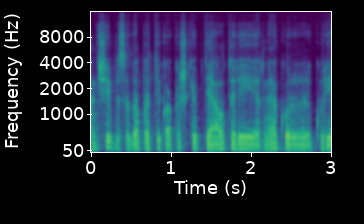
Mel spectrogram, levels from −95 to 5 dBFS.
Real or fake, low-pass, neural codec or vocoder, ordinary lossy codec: fake; 14.4 kHz; autoencoder, 48 kHz, 128 numbers a frame, DAC-VAE, trained on Japanese speech; Opus, 16 kbps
